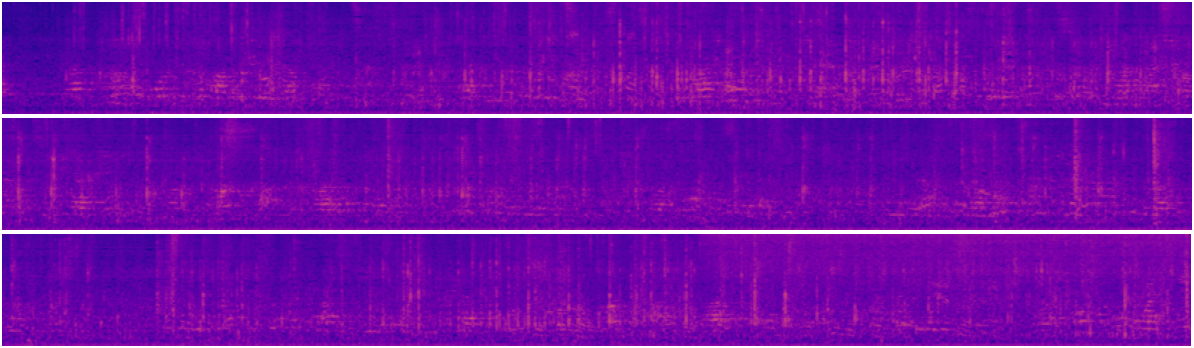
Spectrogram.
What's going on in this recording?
Suitcases are moving (rolling) down the platform
People talking
Voronezh main rail-way terminal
